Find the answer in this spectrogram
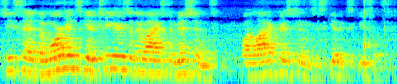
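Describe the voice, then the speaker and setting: A visiting missionary preacher from Texas, speaking with a Texan accent, tells stories casually, full of fillers and self-deprecating jokes, in a sermon that opens with singing. His voice sits on the high side with fairly even intonation and a normal pace. Captured from a distance in an echoey church sanctuary, with slight background noise.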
